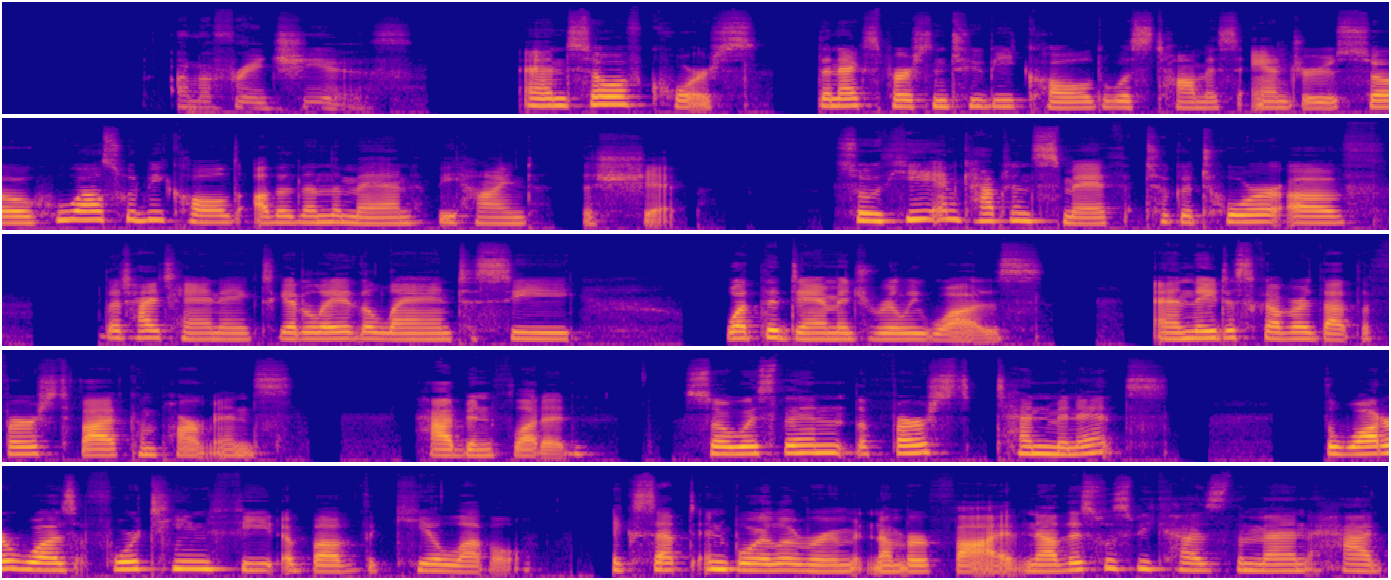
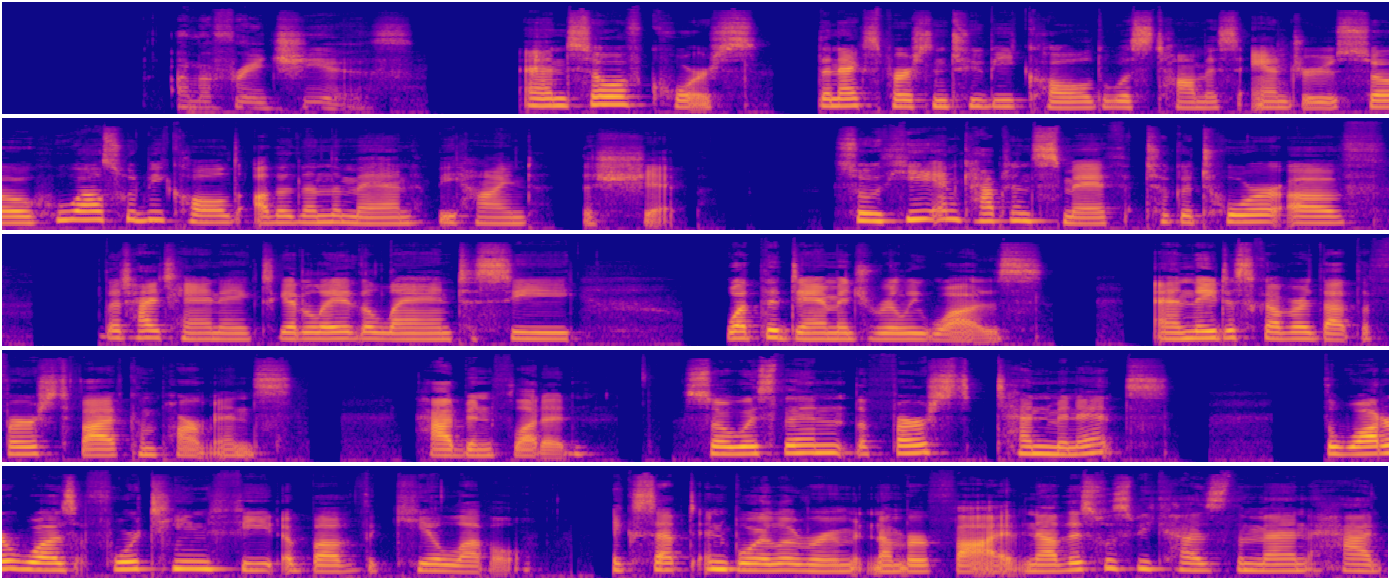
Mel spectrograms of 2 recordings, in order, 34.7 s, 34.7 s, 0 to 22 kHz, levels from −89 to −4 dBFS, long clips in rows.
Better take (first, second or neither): second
